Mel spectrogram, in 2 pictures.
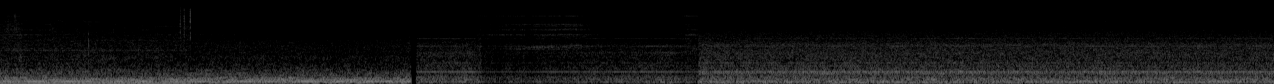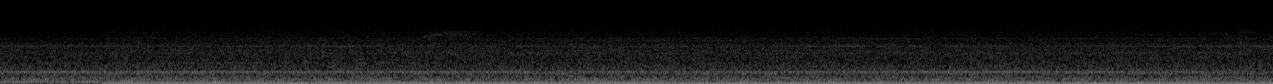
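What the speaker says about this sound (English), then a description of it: "Now the nozzle will pass backwards and forwards in two axes until the correct mass and thickness of coating has been built up" A robotic spray nozzle coats an IR calibration plate with Vantablack in a test coating cell, producing a steady, low hiss of spray and machinery with a constant hum, and a short dip partway through.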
